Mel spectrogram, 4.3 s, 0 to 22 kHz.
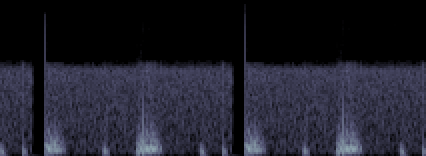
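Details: Heart auscultation demonstration: regular paired beats with first and second heart sounds clearly separated, about 60 beats a minute; normal heart sounds.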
